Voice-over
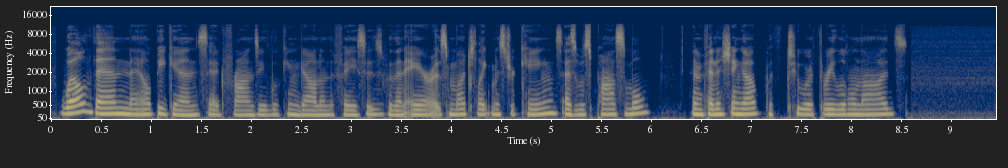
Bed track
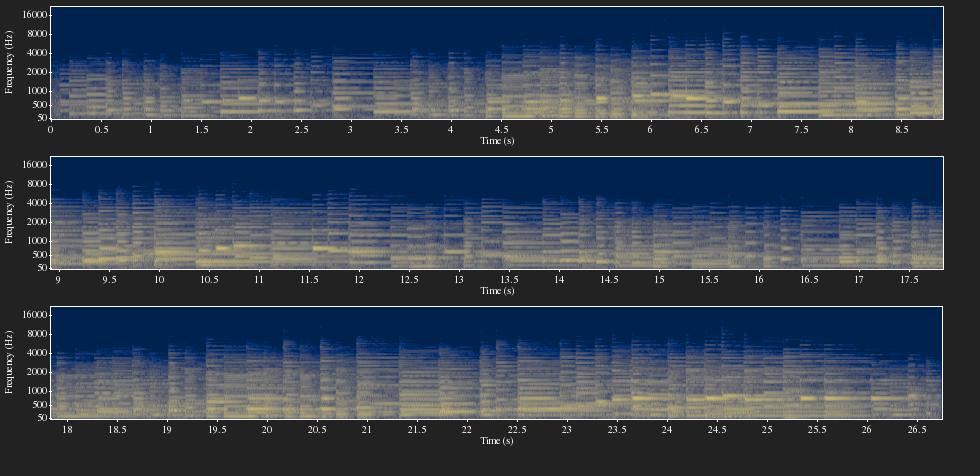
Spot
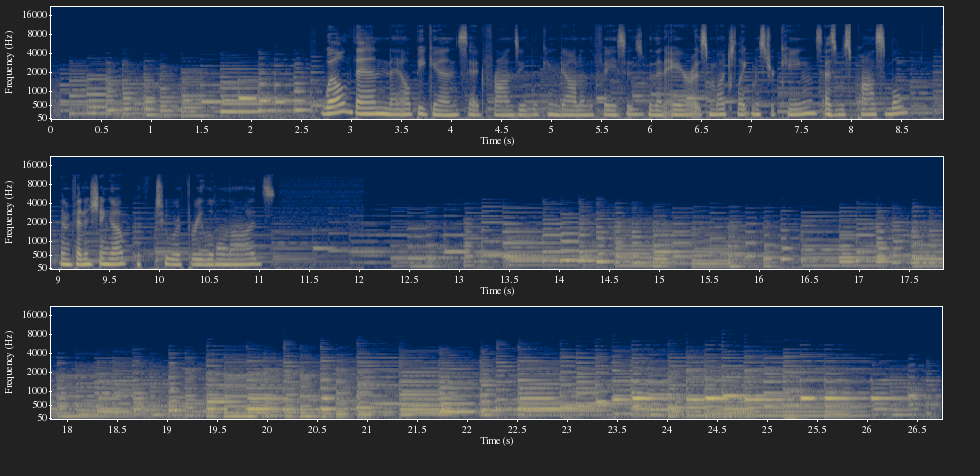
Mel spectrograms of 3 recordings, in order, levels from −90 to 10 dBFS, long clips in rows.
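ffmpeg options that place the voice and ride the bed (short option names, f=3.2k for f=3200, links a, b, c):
-filter_complex "[0:a]adelay=2600,volume=-4dB[a];[1:a]volume=18.5dB,afade=t=out:st=2.58:d=0.3:silence=0.0891251,afade=t=in:st=12.01:d=1.43:silence=0.112202[b];[a][b]amix=inputs=2:normalize=0"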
